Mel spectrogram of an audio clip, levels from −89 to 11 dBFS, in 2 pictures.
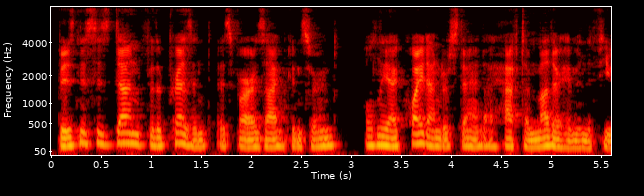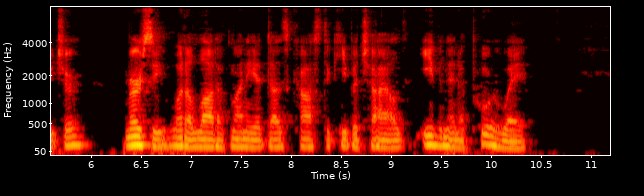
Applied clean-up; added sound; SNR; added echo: none; none; none; none.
